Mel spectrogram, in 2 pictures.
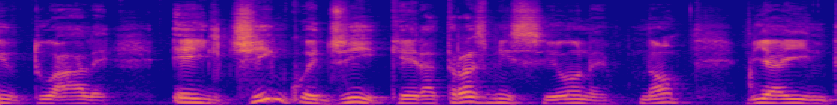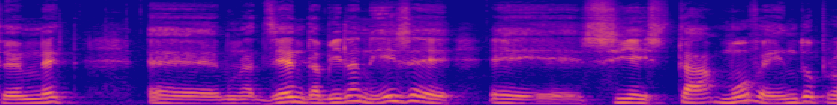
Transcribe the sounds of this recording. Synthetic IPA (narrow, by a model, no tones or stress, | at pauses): irt̪uaːleeilt͡ʃiŋkwed͡ʒikɛlat̪ɾazmisːjoːnenɔviːaint̪ernet̪ | unad̪zːjɛnd̪amilaneːzeɛsiɛst̪amovɛnd̪opɾɔ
